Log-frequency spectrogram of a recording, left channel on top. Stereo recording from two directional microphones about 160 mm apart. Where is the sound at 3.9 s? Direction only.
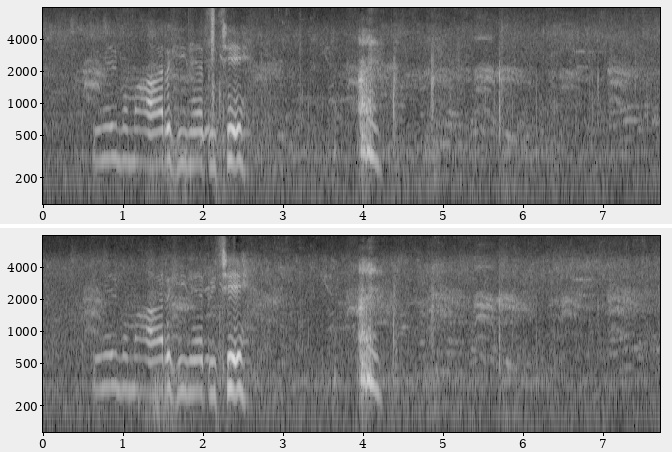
35° right (ahead or behind).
